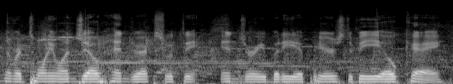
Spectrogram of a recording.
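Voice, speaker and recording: A man doing live radio play-by-play of a high school football game in clipped, descriptive phrases. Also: completely flat delivery, normal speed, a little mellow. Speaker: play-by-play sports commentator.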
